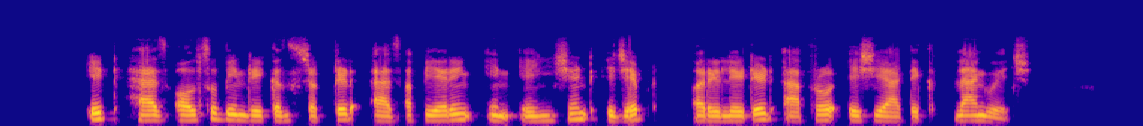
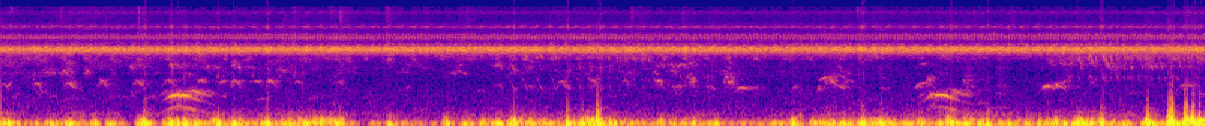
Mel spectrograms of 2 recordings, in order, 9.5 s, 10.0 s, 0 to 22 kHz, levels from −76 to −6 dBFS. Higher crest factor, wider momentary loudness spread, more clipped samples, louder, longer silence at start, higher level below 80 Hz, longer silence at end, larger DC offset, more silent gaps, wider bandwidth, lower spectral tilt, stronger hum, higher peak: first, 18 dB vs 12 dB; about the same, 6 LU vs 5 LU; second, under 0.1% vs 1%; second, -19 LUFS vs -14 LUFS; first, 0.75 s vs 0 s; second, -60 dBFS vs -14 dBFS; first, 0.95 s vs 0 s; neither; first, 3.01-3.07 s, 5.49-5.73 s, 7.01-7.06 s, 7.81-7.94 s vs none; second, 7.6 kHz vs 17.5 kHz; first, -6 dB/octave vs -4.5 dB/octave; neither; about the same, -2 dBFS vs 0 dBFS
